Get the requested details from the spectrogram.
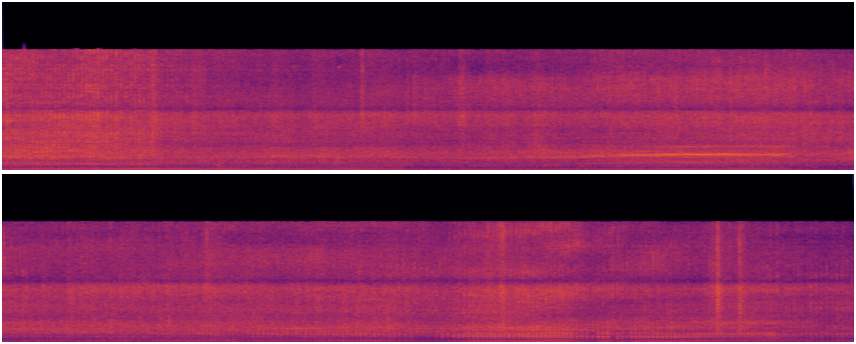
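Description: Motorcycle engines hum and rev as they ride past close by.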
